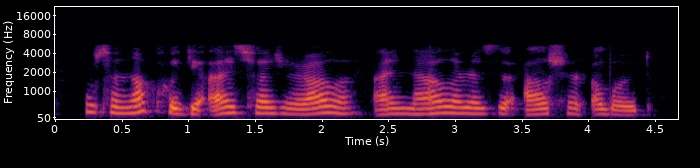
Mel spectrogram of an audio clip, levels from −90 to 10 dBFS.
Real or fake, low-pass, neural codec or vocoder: fake; 5.4 kHz; codec, 44.1 kHz, 2.6 kbps, SNAC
